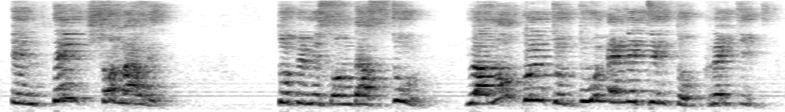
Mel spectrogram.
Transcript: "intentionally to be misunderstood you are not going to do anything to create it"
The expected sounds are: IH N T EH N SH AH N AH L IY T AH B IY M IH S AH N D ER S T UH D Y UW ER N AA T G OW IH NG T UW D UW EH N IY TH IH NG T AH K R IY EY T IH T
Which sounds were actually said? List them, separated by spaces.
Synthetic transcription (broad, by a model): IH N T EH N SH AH N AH L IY T AH B IY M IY S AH N D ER S T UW D Y UW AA N AA T G OW IH NG T UW D UW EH N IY T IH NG T AH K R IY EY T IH T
